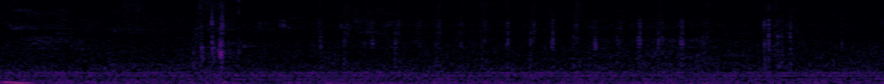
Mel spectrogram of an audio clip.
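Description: Near silence: faint room tone with a low steady hum and a couple of faint clicks.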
